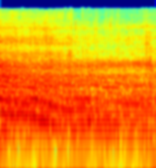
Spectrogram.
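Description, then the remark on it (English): A voice makes a sustained, buzzing raspberry sound imitating a fart, steady for over a second, with a rough, motor-like rumble. “No, see, you gotta do it so it sounds like an actual fart.”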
